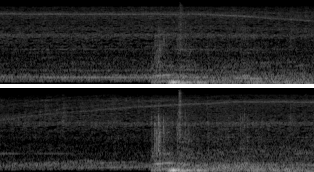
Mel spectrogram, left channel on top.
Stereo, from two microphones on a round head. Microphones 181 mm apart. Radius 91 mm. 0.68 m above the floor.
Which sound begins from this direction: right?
A child speaking, at 1.5 s.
